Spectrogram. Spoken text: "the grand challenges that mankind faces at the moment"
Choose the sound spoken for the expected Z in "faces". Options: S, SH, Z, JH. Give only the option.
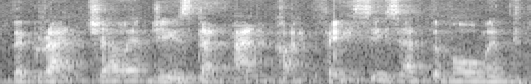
Z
